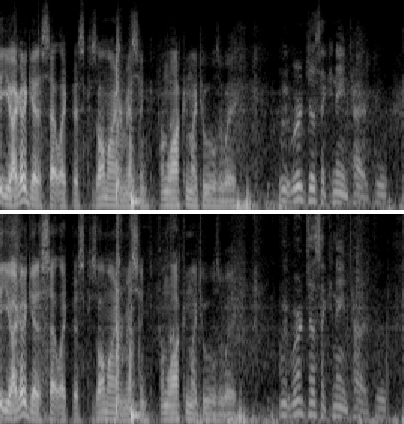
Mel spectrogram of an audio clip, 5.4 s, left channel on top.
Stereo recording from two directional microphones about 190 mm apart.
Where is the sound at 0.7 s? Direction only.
20° right (ahead or behind).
